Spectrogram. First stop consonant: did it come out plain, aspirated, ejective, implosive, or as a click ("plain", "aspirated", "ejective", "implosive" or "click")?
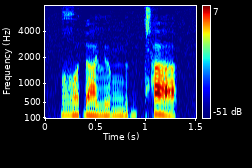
implosive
